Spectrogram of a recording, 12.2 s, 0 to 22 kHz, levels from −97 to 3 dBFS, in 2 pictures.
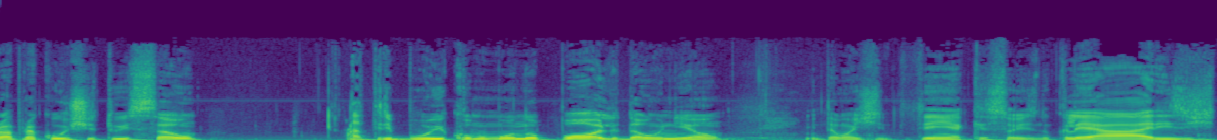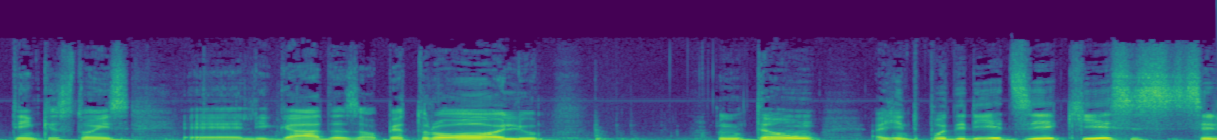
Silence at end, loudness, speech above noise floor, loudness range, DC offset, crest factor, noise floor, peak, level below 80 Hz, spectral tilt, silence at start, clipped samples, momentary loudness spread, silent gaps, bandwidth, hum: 0 s; -14 LUFS; 32 dB; 2 LU; under 0.1%; 14 dB; -45 dBFS; 0 dBFS; -44 dBFS; -5.5 dB/octave; 0 s; under 0.1%; 11 LU; none; 15.5 kHz; none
